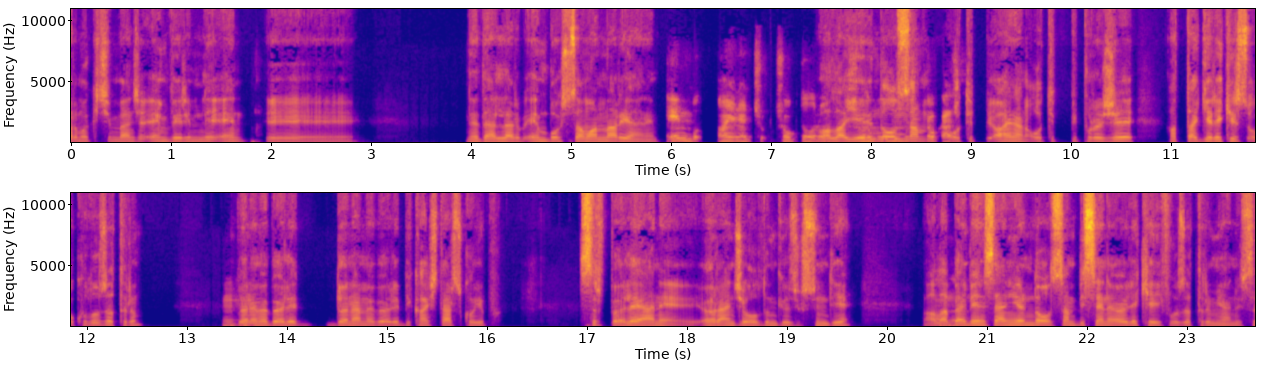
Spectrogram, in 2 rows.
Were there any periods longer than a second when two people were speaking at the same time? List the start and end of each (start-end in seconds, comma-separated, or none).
7.4-9.0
